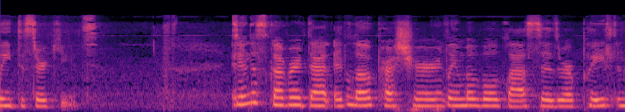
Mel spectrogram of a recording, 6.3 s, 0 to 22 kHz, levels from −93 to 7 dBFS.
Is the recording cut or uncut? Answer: cut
